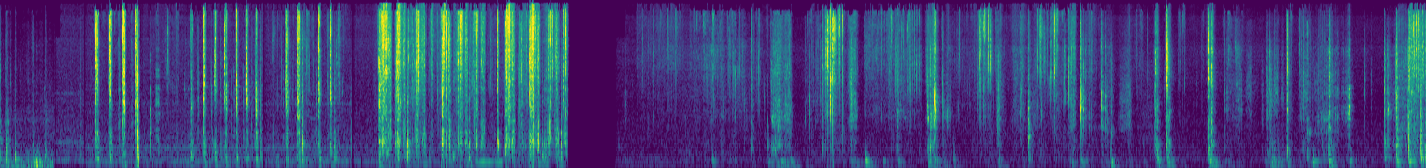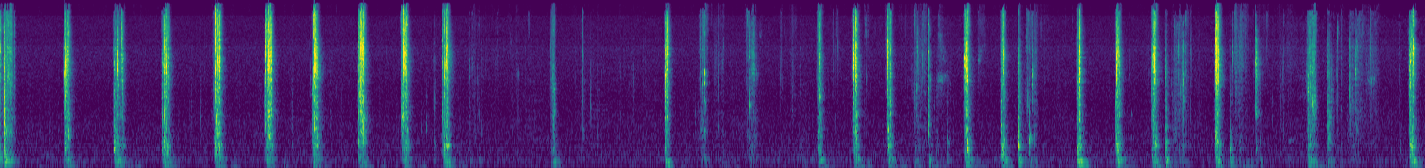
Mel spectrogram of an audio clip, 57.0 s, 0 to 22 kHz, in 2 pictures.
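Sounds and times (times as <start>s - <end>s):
slime crackling and popping: 12.8s - 22.1s.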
